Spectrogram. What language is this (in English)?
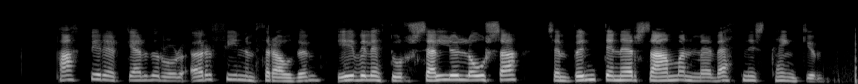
Icelandic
